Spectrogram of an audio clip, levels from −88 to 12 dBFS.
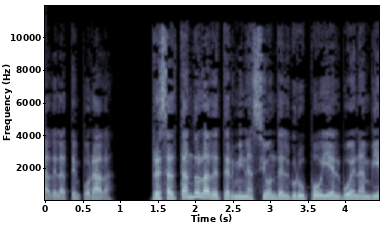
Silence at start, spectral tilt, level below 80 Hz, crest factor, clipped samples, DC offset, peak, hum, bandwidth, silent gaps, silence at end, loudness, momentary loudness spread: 0 s; -5 dB/octave; -58 dBFS; 18 dB; under 0.1%; under 0.1%; -2 dBFS; none; 11.5 kHz; 0.94-1.32 s; 0 s; -19 LUFS; 7 LU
